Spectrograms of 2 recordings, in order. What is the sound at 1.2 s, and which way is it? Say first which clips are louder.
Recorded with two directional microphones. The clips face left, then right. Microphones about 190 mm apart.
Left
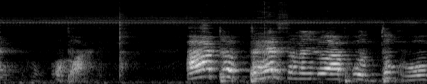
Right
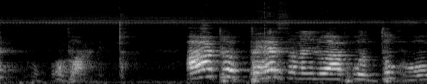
Cricket: left 2 dB; 60° left (ahead or behind).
